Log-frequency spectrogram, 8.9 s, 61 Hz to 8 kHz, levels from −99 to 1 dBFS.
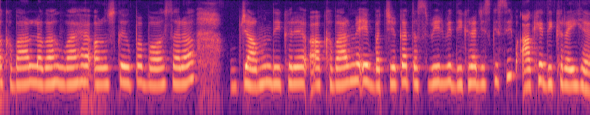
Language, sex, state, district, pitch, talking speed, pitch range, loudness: Hindi, female, Uttarakhand, Tehri Garhwal, 235 Hz, 195 wpm, 225-245 Hz, -17 LUFS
